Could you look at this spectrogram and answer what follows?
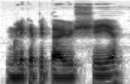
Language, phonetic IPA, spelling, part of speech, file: Russian, [mlʲɪkəpʲɪˈtajʉɕːɪje], млекопитающее, noun / adjective, Ru-млекопита́ющее.ogg
- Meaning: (noun) mammal; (adjective) nominative/accusative neuter singular of млекопита́ющий (mlekopitájuščij)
